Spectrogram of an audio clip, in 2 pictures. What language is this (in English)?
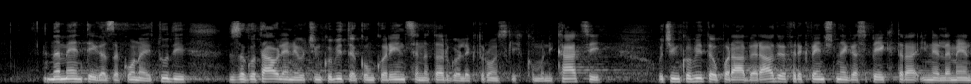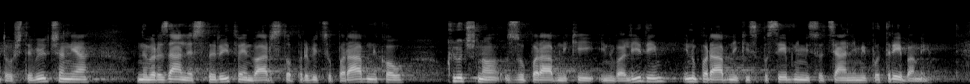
Slovenian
